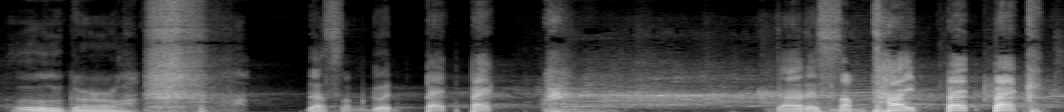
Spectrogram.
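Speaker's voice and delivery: low, slow hammed-up bedroom croon; mock seductive. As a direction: ham it up like a cheesy lover. Pretend bedroom talk.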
